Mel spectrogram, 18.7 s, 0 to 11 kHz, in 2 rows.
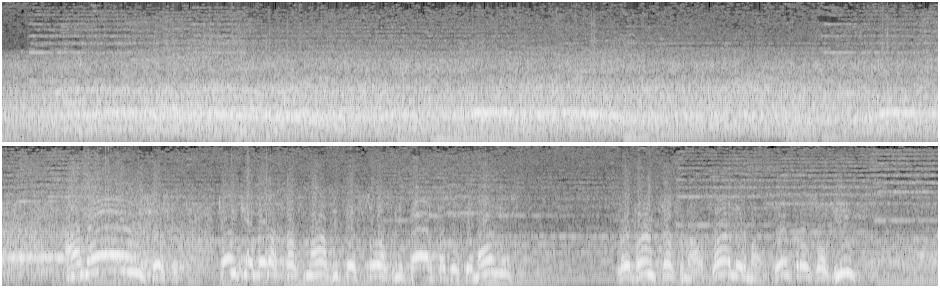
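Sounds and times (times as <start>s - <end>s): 
audience clapping: 0.0s - 12.7s
speech: 11.7s - 14.7s, 15.5s - 18.0s.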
